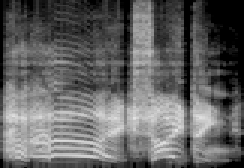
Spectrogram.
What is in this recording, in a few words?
cheer; Counter Strike; CS:GO; leet epic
